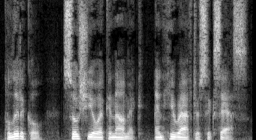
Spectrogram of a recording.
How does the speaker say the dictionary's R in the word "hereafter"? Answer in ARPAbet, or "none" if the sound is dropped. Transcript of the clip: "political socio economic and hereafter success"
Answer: R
